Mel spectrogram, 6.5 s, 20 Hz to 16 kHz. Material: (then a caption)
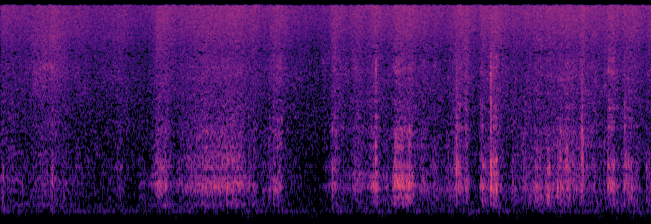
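Plastic. Fingertips and nails scratch and tap across the lid of a closed, hollow, black textured hard plastic airbrush case. Quiet, dry scratching swells and fades, followed by a series of soft, short taps and scrapes with a hollow tone around 600 Hz and little low end.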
